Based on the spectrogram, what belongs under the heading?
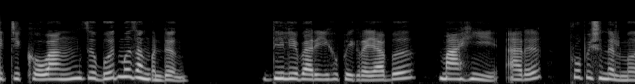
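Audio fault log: throughout, low-delay AAC compression: plainly rough, grainy speech with noise between pitch harmonics, likely from AAC-ELD's short frames starving the harmonics at a rate that fits about 32 kbps.
1.49–1.53 s and 3.53–3.57 s, AAC frame loss with muting: a 30 ms gap, the first just after "जोबोद मोजां", fading out and back in smoothly.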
